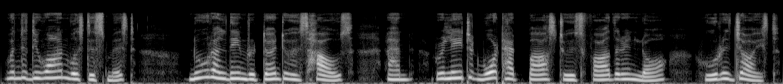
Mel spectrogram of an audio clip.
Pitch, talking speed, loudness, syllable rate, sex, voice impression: 240 Hz, 185 wpm, -16 LUFS, 5.7 syllables/s, female, very feminine, slightly adult-like, thin, relaxed, very powerful, slightly dark, hard, muffled, fluent, very raspy, cool, intellectual, slightly refreshing, slightly sincere, calm, slightly friendly, slightly reassuring, very unique, slightly elegant, very wild, slightly sweet, lively, kind, slightly intense, sharp, slightly modest, light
